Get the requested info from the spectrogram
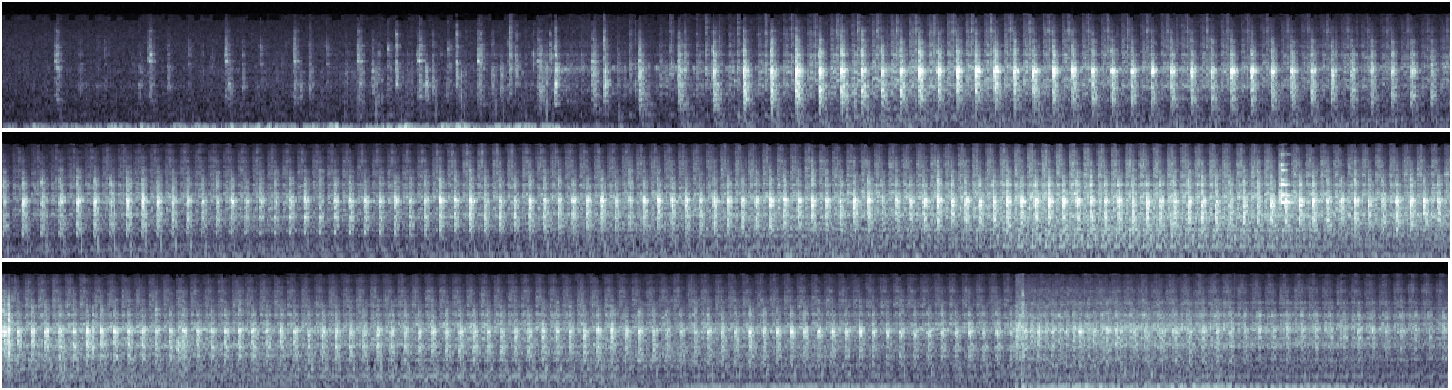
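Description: Small fishing boat's engine starting up: a few separate knocks at first, then from about five seconds in it runs with a steady, rapid knocking beat.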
